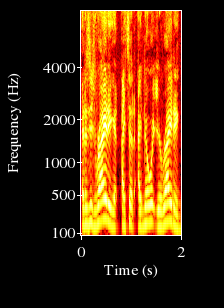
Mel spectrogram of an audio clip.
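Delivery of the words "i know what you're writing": usual speaking voice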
